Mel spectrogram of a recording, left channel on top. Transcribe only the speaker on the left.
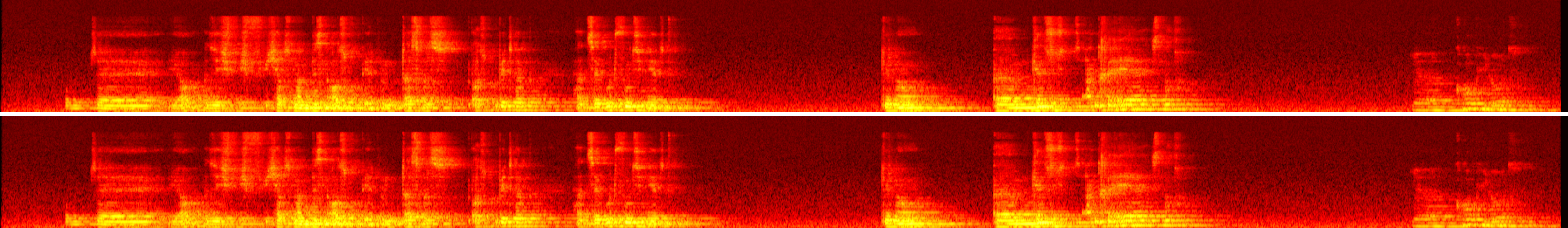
Und äh, ja, also ich, ich, ich habe es mal ein bisschen ausprobiert und das, was ich ausprobiert habe, hat sehr gut funktioniert. Genau.
Ähm,
kennst du das andere AIs noch?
